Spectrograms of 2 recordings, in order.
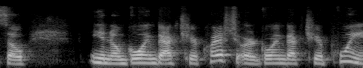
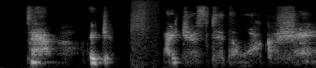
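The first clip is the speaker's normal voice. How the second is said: put-on hushed whisper, much quieter; 2 semitones higher, 12 dB quieter than usual. Sarah retells a woman's morning phone call to her, imitating someone whispering. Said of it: "she calls me one morning and she's whispering".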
